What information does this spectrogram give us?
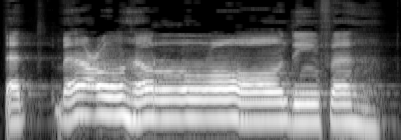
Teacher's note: रॉ मुशद्दद है, आपने रॉ को पुर भी करना है, 1 सेकंड खींचना भी, अलिफ मद्दा है और रॉ को मुज़बर भी है, रॉ को मोटा भी करना है।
